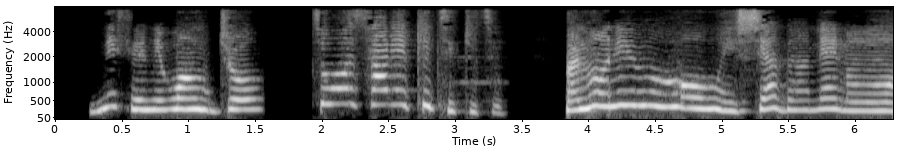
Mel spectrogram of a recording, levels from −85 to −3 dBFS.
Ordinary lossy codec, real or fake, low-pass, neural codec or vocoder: MP3, 32 kbps; fake; 7.2 kHz; codec, 16 kHz, 0.5 kbps, X-Codec, HuBERT features, trained on balanced general audio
